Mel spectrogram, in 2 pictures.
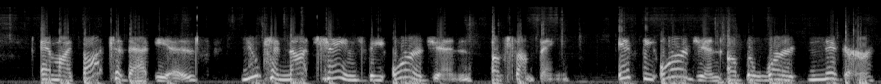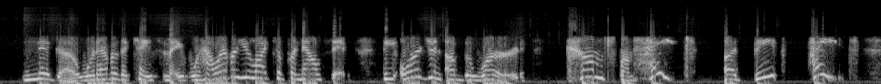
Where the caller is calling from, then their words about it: Kansas City, United States; I am calling from Kansas City.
